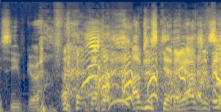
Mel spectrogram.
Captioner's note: laughter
